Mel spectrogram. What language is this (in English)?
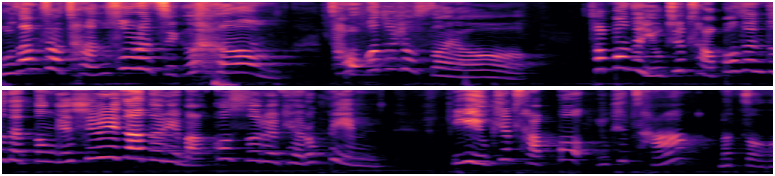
Korean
